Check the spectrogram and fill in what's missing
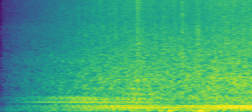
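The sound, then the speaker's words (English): Hail drums down outside a studio in a dense, steady clatter that swells up over the first second, then holds as a continuous hiss with a low hum beneath it. No one speaks. “It's hailing at the studio.”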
